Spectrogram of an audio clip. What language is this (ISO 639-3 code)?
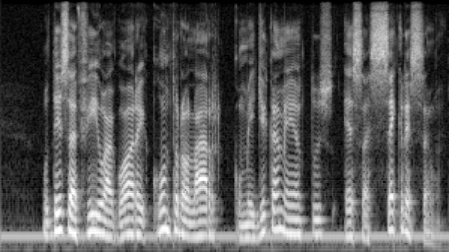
por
